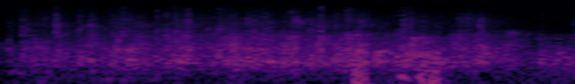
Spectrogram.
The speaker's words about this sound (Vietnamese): Tặng cho bạn này một tràng pháo tay khích lệ.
